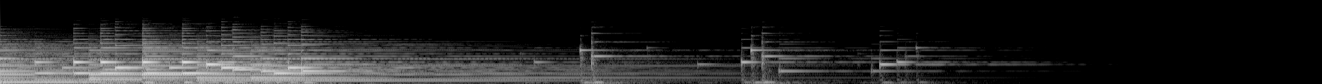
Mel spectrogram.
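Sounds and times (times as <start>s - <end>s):
Grand CFX grand piano: 0.0s - 10.5s.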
